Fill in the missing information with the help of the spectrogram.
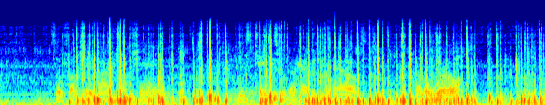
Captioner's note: typing sounds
